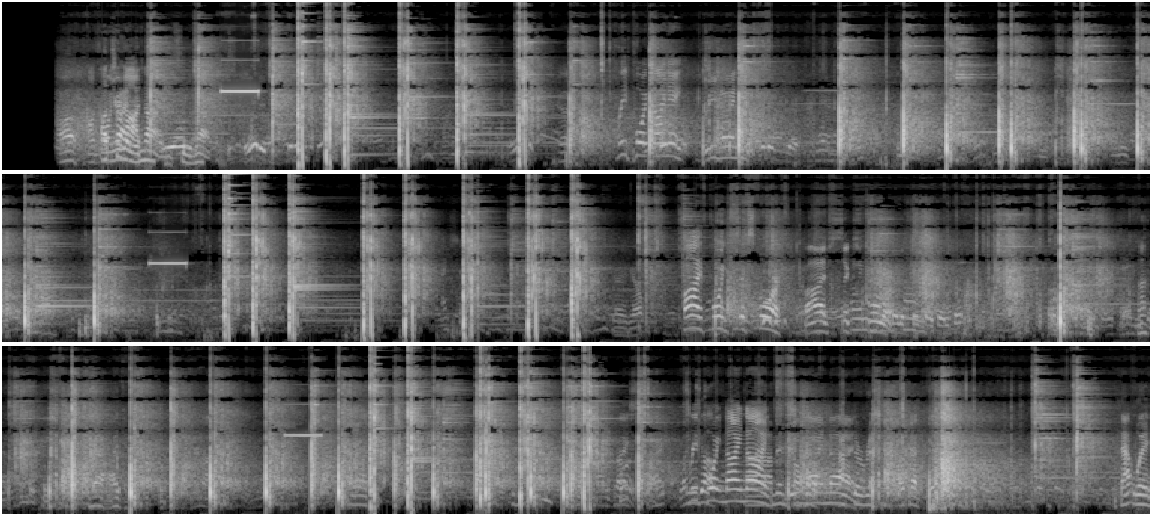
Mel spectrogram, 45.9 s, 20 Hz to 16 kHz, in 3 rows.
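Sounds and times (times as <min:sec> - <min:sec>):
people talking: 0:00.8 - 0:04.9, 0:06.2 - 0:11.2, 0:24.4 - 0:28.3, 0:29.2 - 0:32.3, 0:37.5 - 0:44.8, 0:45.5 - 0:45.9
steel targets ringing: 0:02.9 - 0:07.9, 0:09.8 - 0:13.4, 0:14.3 - 0:17.2, 0:18.3 - 0:20.1, 0:35.6 - 0:37.1, 0:38.0 - 0:39.4
rapid gunshots: 0:11.2 - 0:16.9, 0:20.1 - 0:24.0, 0:30.7 - 0:39.4.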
